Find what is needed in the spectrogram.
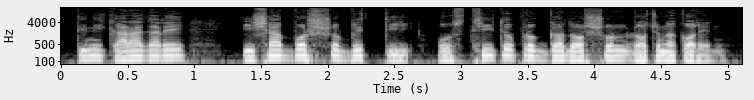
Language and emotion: Bengali, neutral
